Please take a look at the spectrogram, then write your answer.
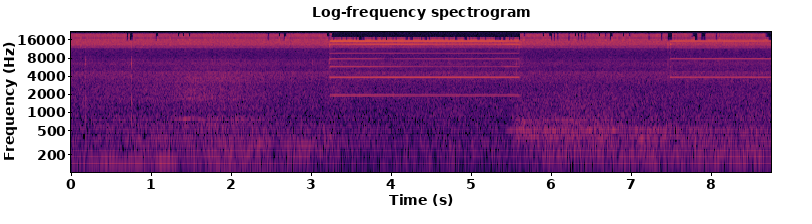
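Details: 1932 two-door sedan with non-working overdrive: continuity tester on the repaired overdrive switch, contacts pressed in but not yet crimped, gives a clean steady high beep about two seconds, then briefly again; the switch closes properly.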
